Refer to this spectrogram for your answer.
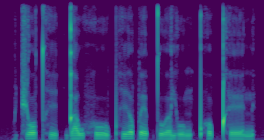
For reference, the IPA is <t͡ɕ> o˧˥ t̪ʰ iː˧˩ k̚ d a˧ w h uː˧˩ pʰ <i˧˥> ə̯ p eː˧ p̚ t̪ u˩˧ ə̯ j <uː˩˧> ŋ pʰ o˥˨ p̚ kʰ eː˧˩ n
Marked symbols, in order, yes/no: yes, yes, yes

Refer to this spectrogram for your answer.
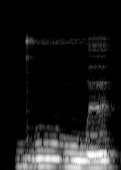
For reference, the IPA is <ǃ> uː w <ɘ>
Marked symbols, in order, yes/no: no, yes

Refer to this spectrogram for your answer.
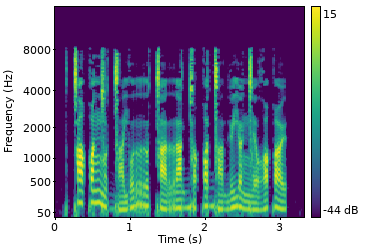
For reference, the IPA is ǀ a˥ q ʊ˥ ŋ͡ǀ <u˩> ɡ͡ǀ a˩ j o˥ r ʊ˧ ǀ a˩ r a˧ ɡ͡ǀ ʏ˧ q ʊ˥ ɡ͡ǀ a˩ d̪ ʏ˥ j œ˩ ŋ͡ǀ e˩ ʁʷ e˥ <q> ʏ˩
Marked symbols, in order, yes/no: no, yes

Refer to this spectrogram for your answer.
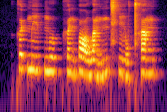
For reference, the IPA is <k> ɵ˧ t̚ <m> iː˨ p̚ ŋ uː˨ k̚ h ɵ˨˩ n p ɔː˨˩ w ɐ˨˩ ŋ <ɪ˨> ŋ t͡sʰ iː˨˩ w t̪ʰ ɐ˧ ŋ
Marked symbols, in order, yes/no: yes, yes, yes

